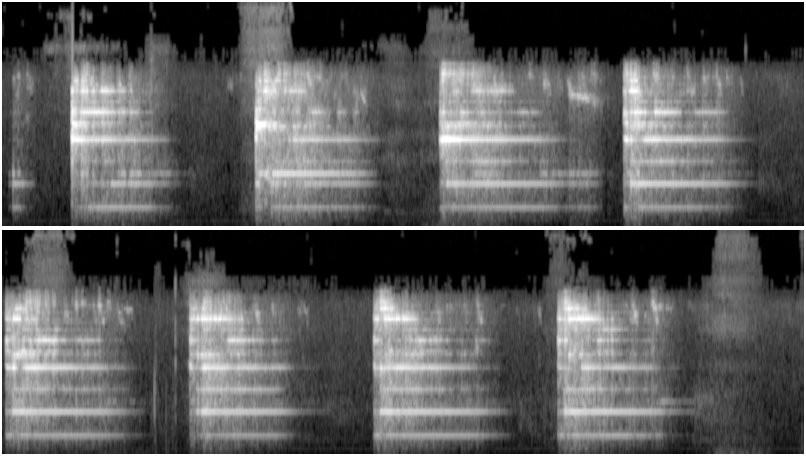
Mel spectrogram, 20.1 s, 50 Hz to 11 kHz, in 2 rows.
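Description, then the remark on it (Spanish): A church bell tolls nine o'clock in the morning at a church in Spain, heard over a telephone held beside the bell tower, in slow, evenly spaced strikes about two seconds apart, each ringing out clearly and fading before the next. Roughly eight strikes, with no voices. “escuchando, gracias a la colaboración de nuestros oyentes, las campanas que indicaban que eran las 9 de la mañana, las 8 en las Islas Canarias.”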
